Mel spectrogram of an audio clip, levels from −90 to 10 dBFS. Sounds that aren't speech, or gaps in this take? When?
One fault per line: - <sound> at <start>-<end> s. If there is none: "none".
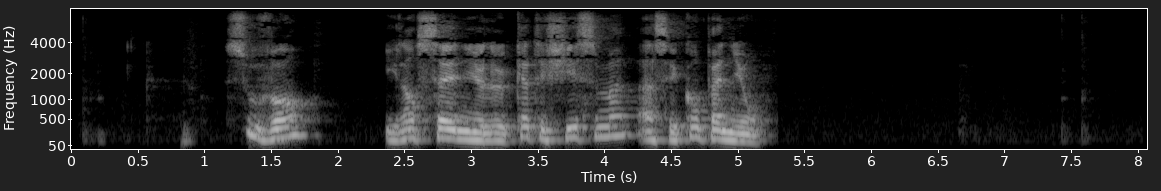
none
